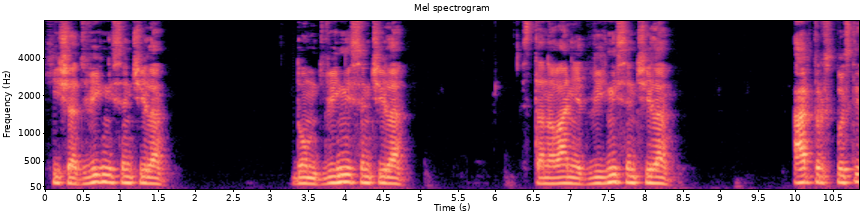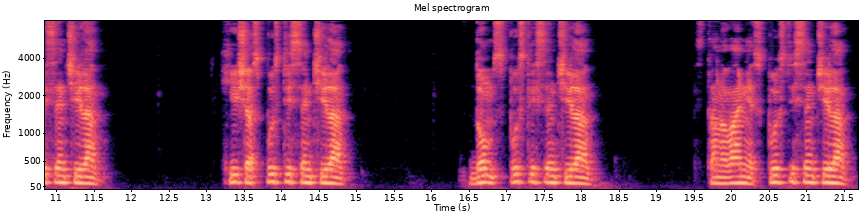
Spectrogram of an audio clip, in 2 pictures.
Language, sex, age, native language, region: Slovenian, male, 30-49, Slovenian, Central Slovenia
